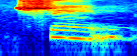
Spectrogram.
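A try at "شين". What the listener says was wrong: There's a ya at the end, at the middle. Sheen.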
